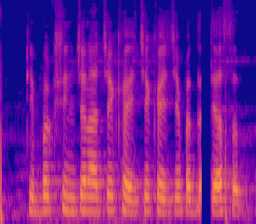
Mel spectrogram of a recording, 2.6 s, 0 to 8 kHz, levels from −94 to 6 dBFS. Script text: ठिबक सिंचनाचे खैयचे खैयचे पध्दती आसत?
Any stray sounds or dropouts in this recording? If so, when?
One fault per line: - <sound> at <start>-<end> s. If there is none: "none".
- dropout at 2.0-2.1 s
